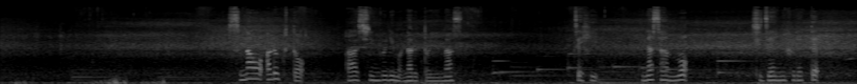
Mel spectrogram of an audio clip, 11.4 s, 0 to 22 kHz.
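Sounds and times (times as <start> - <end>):
motor drone from several fishing boats heading out on the sea: 0.0 - 11.4
rumbling wind: 0.0 - 11.4
wash of the sea: 0.0 - 11.4
speech: 3.2 - 6.2, 7.7 - 9.4, 10.1 - 11.1.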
